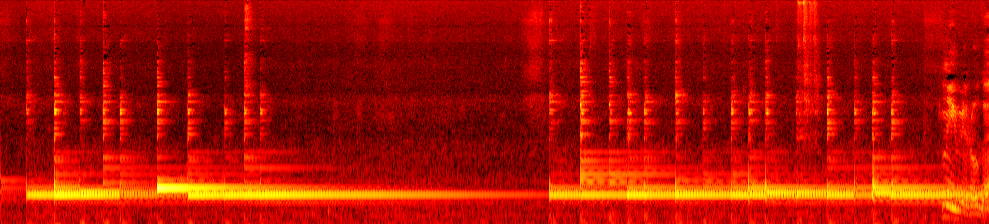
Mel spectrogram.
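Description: Six-inch steel tongue drum struck with a mallet: a short run of ringing notes, then one note left to ring and fade away for about seven seconds, then another run of notes.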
